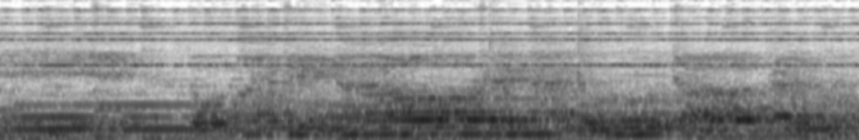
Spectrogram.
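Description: Congregation singing a Hindu aarti hymn in long held notes, with temple bells ringing steadily.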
